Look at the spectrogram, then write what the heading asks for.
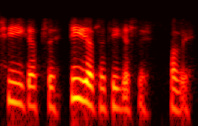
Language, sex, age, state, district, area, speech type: Bengali, female, 18-30, West Bengal, Alipurduar, rural, conversation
